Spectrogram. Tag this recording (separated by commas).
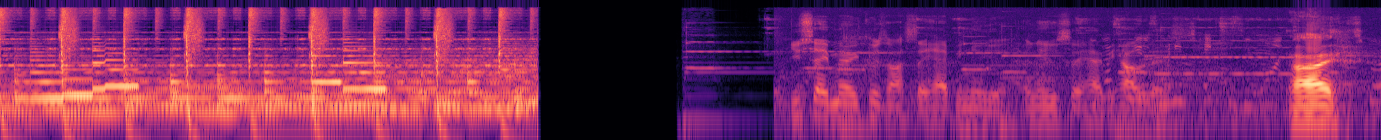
outside, urban or man-made, Speech, Music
